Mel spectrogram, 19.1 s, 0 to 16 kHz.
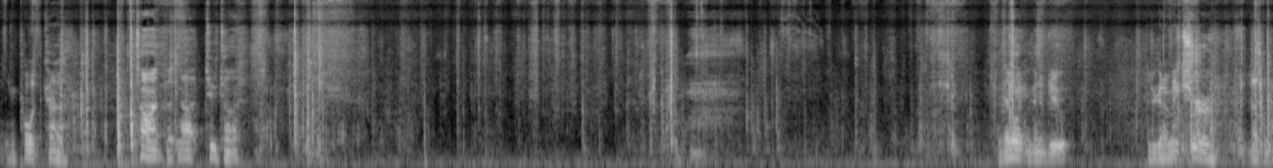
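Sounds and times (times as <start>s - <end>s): light clicks and rubs: 0.8s - 10.2s.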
